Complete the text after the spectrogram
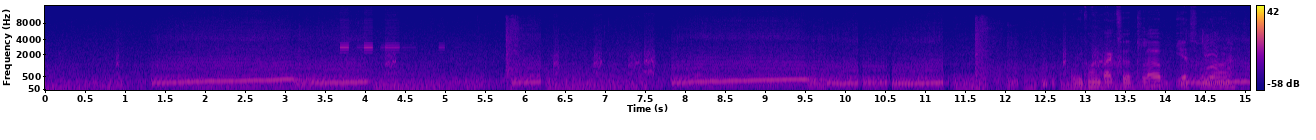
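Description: A motorcycle engine revs and roars, rising and falling in pitch as it speeds up and shifts gears.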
